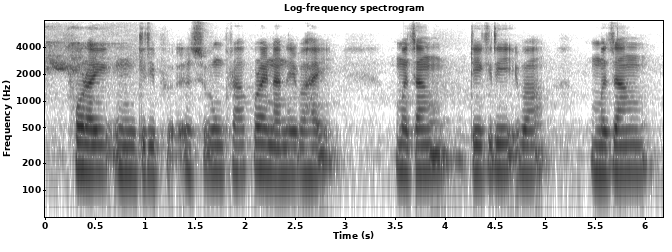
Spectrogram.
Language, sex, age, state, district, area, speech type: Bodo, male, 30-45, Assam, Kokrajhar, rural, spontaneous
